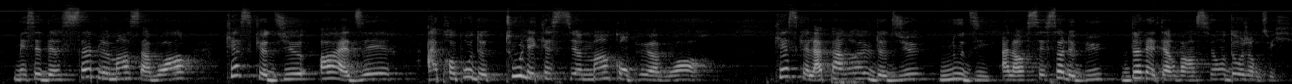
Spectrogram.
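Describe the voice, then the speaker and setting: Against noticeable background noise, a woman with a Beauce Quebec accent and fairly high pitch speaks at a fairly slow pace with lively intonation. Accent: Beauce Québécois French. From Quebec, Beauce. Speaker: show co-host. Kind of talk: religious Q&A show.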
